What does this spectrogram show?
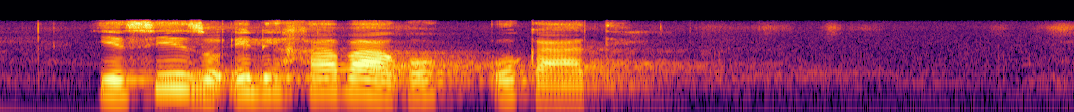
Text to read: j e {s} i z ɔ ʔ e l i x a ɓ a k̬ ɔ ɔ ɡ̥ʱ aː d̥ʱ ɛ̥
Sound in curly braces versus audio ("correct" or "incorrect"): correct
